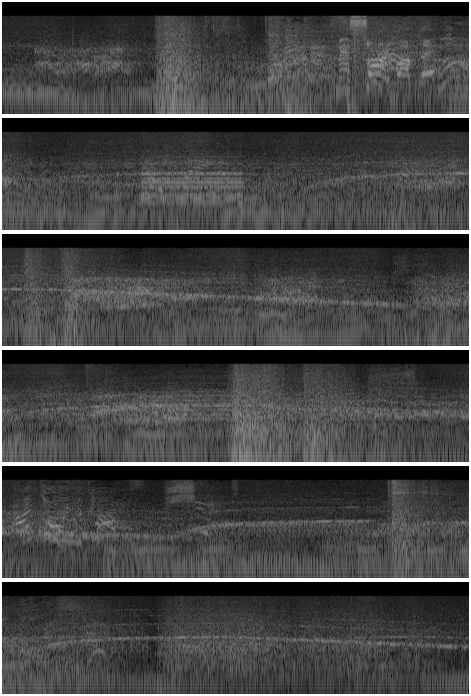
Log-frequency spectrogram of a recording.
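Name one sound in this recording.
A sports car engine revs up and down as the car speeds along.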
